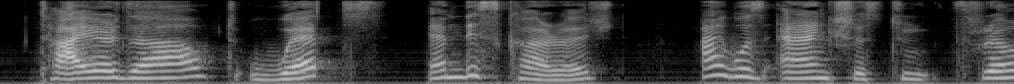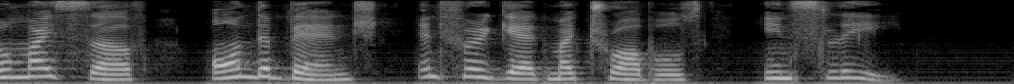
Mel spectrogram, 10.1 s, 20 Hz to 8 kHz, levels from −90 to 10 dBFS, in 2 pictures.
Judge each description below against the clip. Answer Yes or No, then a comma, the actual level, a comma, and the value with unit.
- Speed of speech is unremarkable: No, slow, 125 wpm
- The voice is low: No, high, 225 Hz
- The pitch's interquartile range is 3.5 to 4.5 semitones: No, average, 4.9 semitones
